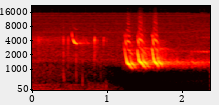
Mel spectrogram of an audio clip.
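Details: Bat social calls used for communication between bats, recorded in Ariège, France, and made audible by an ultrasound detector, sound as a quick run of chirping, downward-sweeping notes.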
